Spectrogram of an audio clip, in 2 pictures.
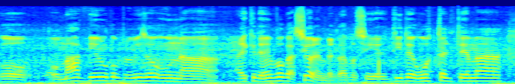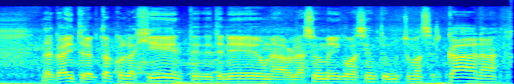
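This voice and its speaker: A man in his thirties with a Chilean accent, a doctor speaking haltingly in an interview, searching for words. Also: medium pitch, a little hiss or hum, low-quality recording. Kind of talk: interview testimony. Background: clear music.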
